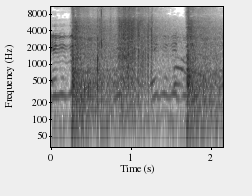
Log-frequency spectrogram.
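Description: Aerial fireworks going off: a sharp bang about a quarter second in, crackling, then a second sharp bang near the end.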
